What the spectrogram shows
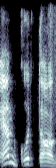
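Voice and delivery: put-on Russian accent bending the English. A podcast co-host, just introduced by the host, answers in a Russian accent. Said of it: "That was my best Russian accent".

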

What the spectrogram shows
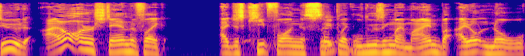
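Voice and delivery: plain

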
